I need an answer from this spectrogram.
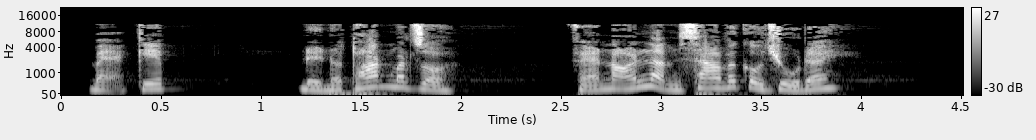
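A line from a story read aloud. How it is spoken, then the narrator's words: Gritted-teeth growl. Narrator (Vietnamese): Nghiến răng nghiến lợi, kho gằn giọng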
